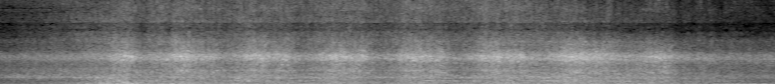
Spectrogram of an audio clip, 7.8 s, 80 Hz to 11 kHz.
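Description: Deutsche Bahn ICE electric train passing close by at speed. A rising rush of wheels on rail and air swells in a surge as each car goes by, about one every 0.8 seconds, then falls away near the end.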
